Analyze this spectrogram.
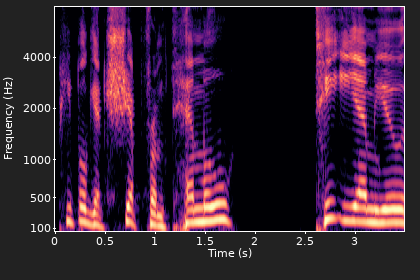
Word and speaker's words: Temu: I don't know why, some of the junk that I've heard that people get shipped from Temu, T-E-M-U, that's how you apparently pronounce it. It's Temu.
